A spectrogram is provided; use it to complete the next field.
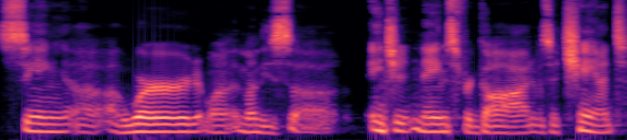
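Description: A man's medium-pitched voice with an American accent, a plain, everyday voice, at a moderate pace on a very clean recording with a silent background. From upstate New York. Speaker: software engineer, religious podcast guest. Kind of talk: personal testimony.

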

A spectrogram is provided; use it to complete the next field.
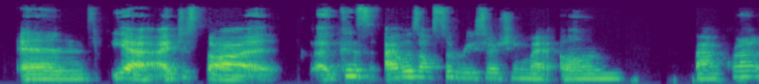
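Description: This woman has a fairly low, somewhat breathy voice. Her pitch varies in an ordinary way. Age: 30s. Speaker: DJ and music producer. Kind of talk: casual chat.

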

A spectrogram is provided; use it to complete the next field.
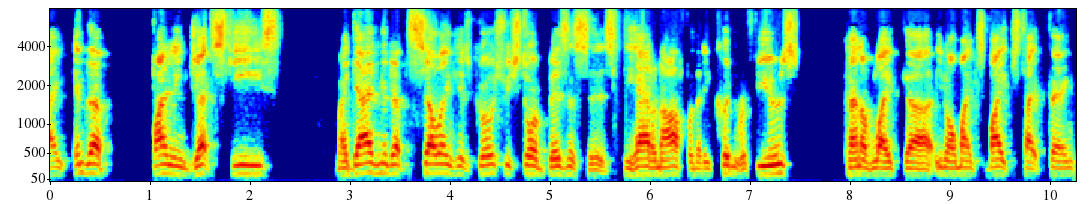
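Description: With an American accent, a man talks at a moderate pace and medium pitch in an unremarkable speaking voice, with fairly even intonation and a dry, close sound with no echo. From Southern California, US. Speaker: bicycle shop owner. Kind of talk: casual interview chat.

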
